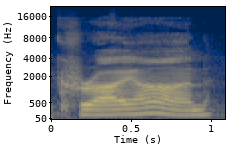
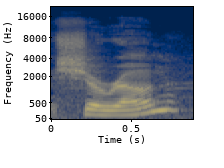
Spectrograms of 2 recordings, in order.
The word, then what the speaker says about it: Chiron: they are coming let's see Jacob says Bugatti kryon it is pronounced Bugatti Chiron similar to steer room right is that true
